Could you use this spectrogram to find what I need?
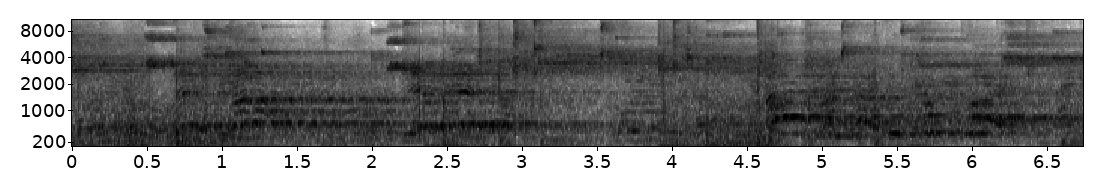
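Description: Basketball shoes squeak sharply on a wooden court in a large echoing hall.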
